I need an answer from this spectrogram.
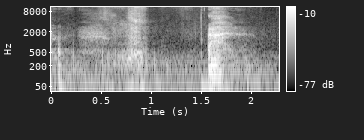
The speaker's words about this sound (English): I wish I'd just sneeze rather than not.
